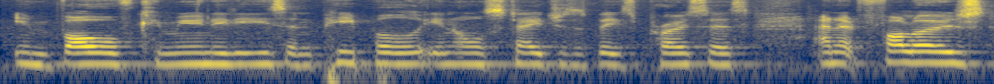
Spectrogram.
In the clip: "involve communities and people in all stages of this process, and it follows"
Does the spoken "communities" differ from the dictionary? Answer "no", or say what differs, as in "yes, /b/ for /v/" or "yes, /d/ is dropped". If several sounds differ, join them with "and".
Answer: no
